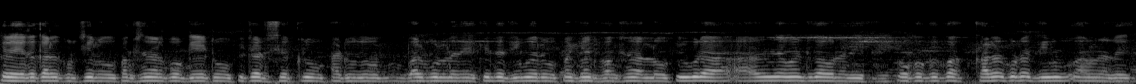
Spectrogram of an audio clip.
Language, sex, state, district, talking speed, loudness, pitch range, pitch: Telugu, male, Telangana, Karimnagar, 100 wpm, -31 LUFS, 155-170 Hz, 165 Hz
